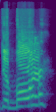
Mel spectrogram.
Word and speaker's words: De Boer: I don't want to say your name wrong. Is it de BOER?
